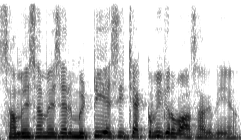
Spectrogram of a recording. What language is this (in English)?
Punjabi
